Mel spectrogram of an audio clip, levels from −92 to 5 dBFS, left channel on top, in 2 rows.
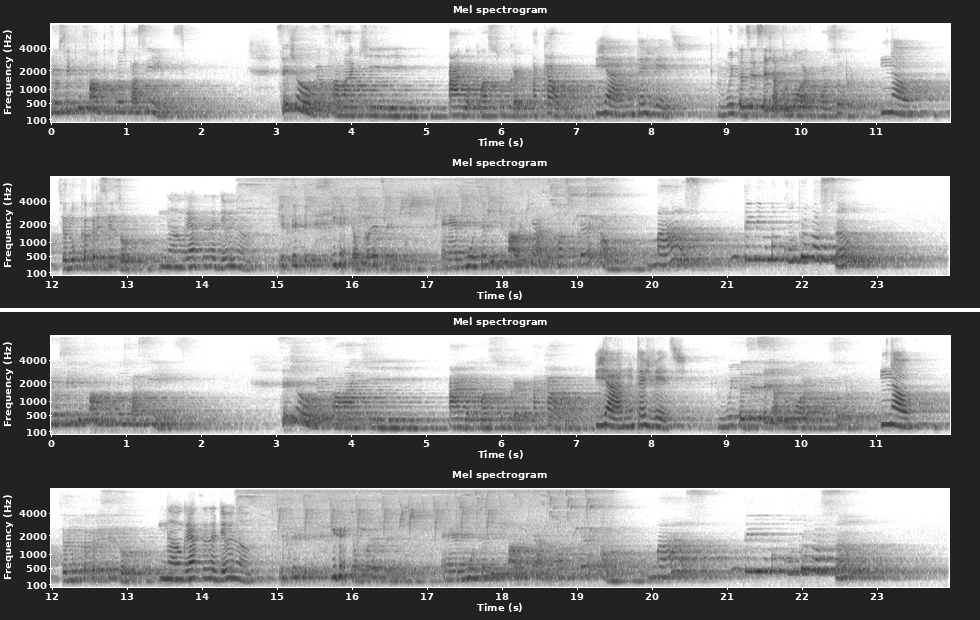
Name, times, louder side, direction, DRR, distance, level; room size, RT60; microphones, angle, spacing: voice 1, 0.0-1.7 2.7-5.0 5.3-7.0 8.9-10.8 12.1-13.2 15.0-16.9 17.2-20.6 21.0-22.7, left 1 dB, 65° left, 2 dB, 1.5 m, -28 dB
voice 2, 7.3-8.5 11.1-11.6 13.4-14.7 15.7-16.0, right 5 dB, 40° right, 13 dB, 0.4 m, -25 dB
sound 1, 14.4-19.5, right 5 dB, 75° right, 1.4 m, -45 dB
16.5 x 8.8 x 5.7 m, 2.7 s
head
